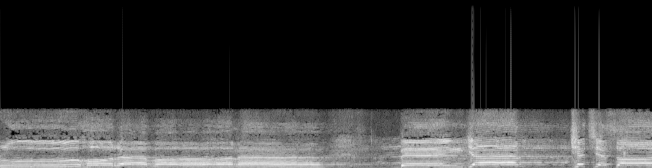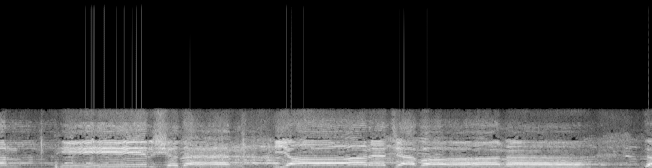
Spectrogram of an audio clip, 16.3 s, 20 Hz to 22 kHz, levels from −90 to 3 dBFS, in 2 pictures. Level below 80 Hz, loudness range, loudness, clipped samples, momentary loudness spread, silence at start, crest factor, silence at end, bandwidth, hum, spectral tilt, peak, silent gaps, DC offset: -58 dBFS; 3 LU; -11 LUFS; under 0.1%; 14 LU; 0 s; 12 dB; 0 s; 8 kHz; none; 1 dB/octave; 0 dBFS; none; under 0.1%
